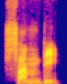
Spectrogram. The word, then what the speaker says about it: samedi: dit vendredi vendredi samedi le e je ne les prononce pas on prononce samedi et finalement on dit dimanche et ce sont Les 16 jours de la semaine.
